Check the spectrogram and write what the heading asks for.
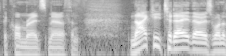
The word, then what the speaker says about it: Nike: Okay, so Nike, and that is incidentally the correct way to pronounce the brand, not Nike.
